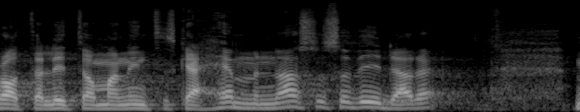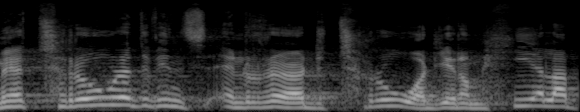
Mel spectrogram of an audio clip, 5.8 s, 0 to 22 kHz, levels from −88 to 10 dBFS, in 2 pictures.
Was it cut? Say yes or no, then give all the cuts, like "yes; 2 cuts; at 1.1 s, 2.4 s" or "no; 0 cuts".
no; 0 cuts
